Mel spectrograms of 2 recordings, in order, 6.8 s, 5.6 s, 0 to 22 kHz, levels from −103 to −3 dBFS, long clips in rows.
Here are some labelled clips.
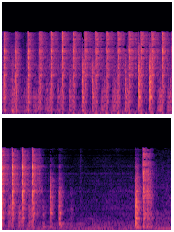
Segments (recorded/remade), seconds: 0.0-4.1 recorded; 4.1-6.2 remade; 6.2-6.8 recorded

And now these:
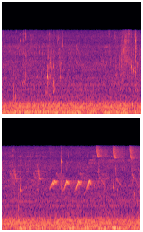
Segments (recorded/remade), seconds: 0.0-2.8 remade; 2.8-3.8 recorded; 3.8-4.4 remade; 4.4-5.6 recorded

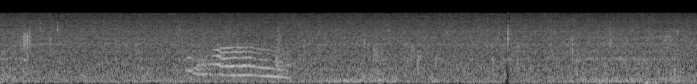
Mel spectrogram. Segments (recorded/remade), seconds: 0.0-2.4 remade; 2.4-3.0 recorded; 3.0-7.0 remade

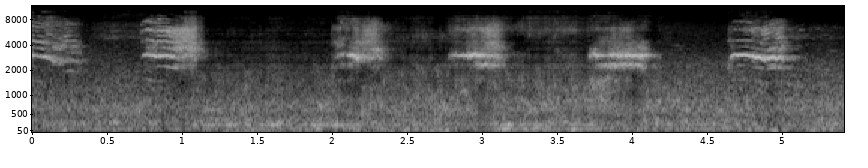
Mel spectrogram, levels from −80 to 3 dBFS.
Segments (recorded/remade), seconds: 0.0-1.0 recorded; 1.0-4.2 remade; 4.2-5.4 recorded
